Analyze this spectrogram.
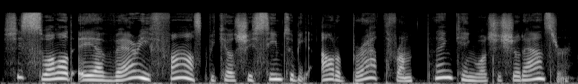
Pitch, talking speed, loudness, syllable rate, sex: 225 Hz, 195 wpm, -17 LUFS, 5.1 syllables/s, female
